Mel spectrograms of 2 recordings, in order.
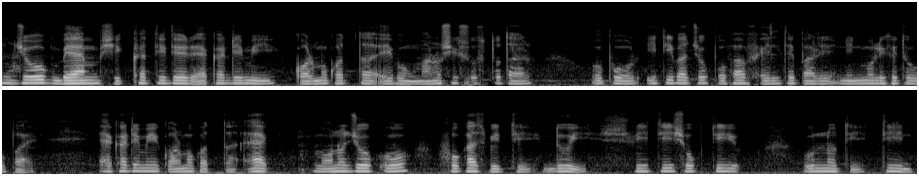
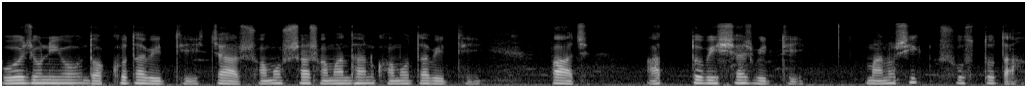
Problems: none marked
